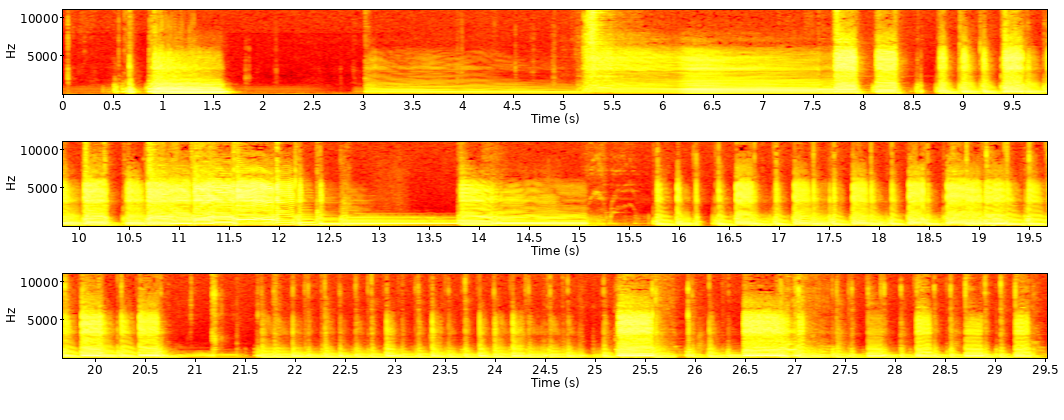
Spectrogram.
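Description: Distorted electric guitar played through a small practice amp using its built-in distortion, with crunchy sustained chords, bends and quick riffs separated by brief pauses. Loud, no voices.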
